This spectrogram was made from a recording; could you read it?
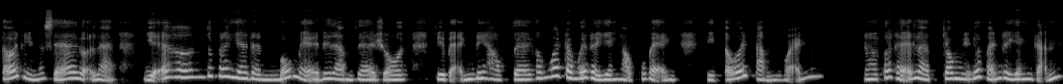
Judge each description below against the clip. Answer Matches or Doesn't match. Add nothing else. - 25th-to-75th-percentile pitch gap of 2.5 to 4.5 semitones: Doesn't match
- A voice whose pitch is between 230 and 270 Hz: Matches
